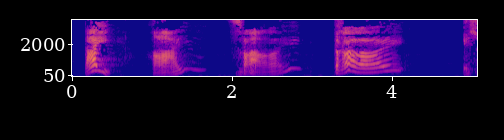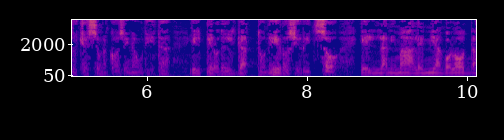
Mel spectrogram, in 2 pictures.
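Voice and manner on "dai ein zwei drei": loud count peaking on the last word; shouted countdown. Acted. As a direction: cue an attack like a circus act.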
